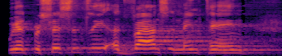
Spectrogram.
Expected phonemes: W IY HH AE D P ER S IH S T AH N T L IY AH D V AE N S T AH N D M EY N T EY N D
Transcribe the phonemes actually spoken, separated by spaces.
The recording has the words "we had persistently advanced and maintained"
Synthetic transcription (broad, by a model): W IY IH D P ER S IH S T AH N T L IY AH D V AE N S T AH N M EY N T EY N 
